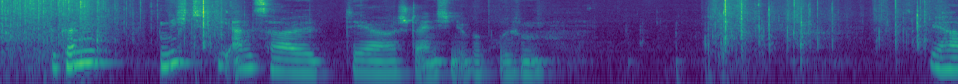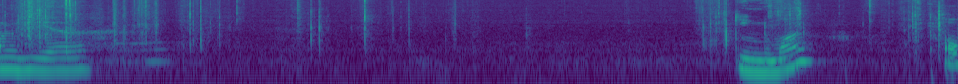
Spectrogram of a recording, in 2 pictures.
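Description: Plastic bags of beads rustle and crinkle in someone's hands.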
